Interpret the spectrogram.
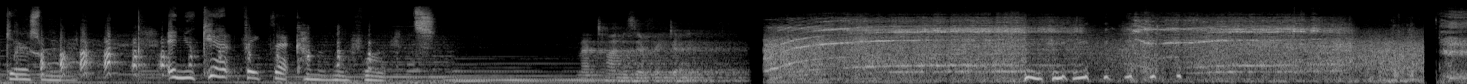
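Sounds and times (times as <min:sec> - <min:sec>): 
speech: 0:00.1 - 0:01.0, 0:01.7 - 0:04.5, 0:05.8 - 0:07.8, 0:10.3 - 0:12.6
laughter: 0:00.4 - 0:02.0, 0:10.2 - 0:12.0
vehicle engine whining and roaring as it revs: 0:07.6 - 0:14.2.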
